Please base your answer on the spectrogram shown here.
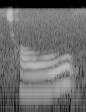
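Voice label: "cou5", Cantonese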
